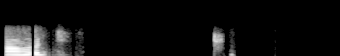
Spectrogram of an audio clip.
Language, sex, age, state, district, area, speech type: Dogri, female, 18-30, Jammu and Kashmir, Kathua, rural, conversation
